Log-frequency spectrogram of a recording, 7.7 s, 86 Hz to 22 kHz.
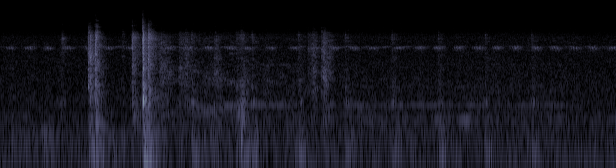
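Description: Two sharp key clicks on the Amstrad CPC 6128's keyboard, then its 3-inch disk drive loading a game: a faint steady hum with light ticks of the head stepping, which stop near the end. A faint high chirp pulses several times a second throughout.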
